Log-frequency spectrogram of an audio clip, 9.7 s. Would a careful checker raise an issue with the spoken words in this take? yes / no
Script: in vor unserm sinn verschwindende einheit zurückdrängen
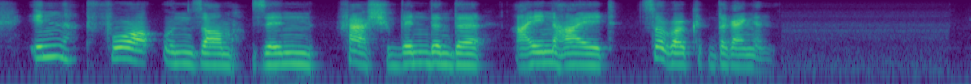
no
